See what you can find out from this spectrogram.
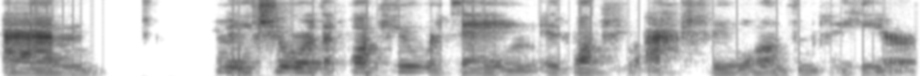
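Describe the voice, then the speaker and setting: A man with an Irish accent at a very fast pace, in a dry, close sound with no echo. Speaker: credit management trainer. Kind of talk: training lecture. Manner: animated.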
